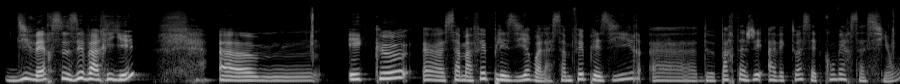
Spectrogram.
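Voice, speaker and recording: A woman's voice: medium pitch, measured pace, a little mellow. Chatty woman hosting a conversation. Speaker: interview host. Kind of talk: casual radio conversation.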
